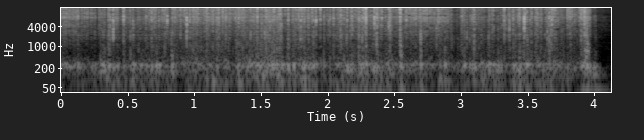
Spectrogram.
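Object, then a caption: Foam microphone windscreen scrubbed with a stiff plastic brush. A blue-and-white plastic scrub brush with stiff bristles is rubbed and scratched over a black foam windscreen on a handheld microphone. It makes a dense, continuous rumbling scratch, heavy in the low end with a steady hum-like tone near 210 Hz and brief brighter scraping streaks. The sound then cuts off abruptly just after four seconds.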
